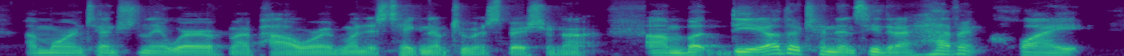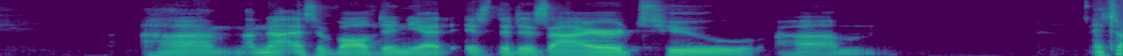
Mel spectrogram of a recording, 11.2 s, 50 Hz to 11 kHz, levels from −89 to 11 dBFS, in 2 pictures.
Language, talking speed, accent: English, 210 wpm, American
